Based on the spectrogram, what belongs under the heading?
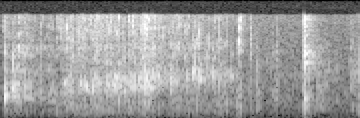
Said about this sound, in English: And I pour water to the ground and say, Ashe. I pour a glass of water for my father's side of the spirit, and I say, Ashe, libation.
